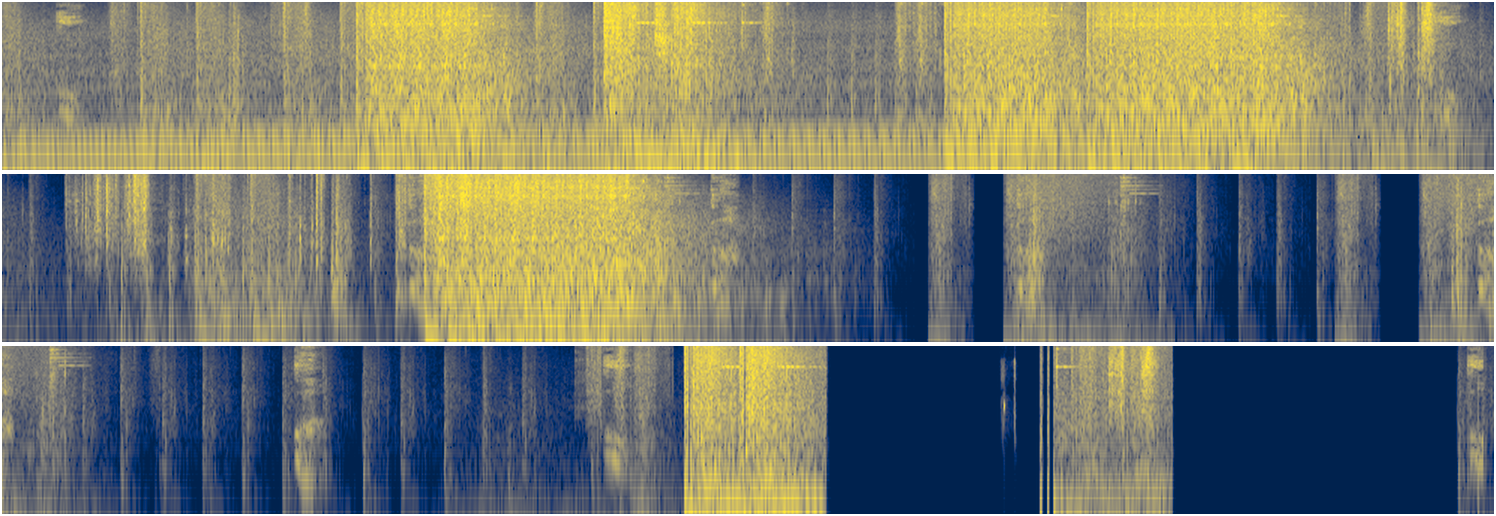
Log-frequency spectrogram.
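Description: Gunfire from a game rattles in bursts.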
